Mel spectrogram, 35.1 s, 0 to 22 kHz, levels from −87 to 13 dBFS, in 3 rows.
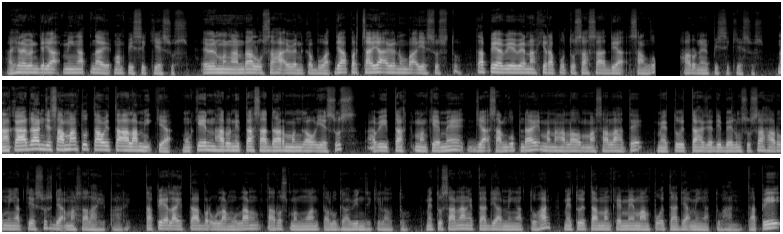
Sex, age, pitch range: male, 20-39, 120-145 Hz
